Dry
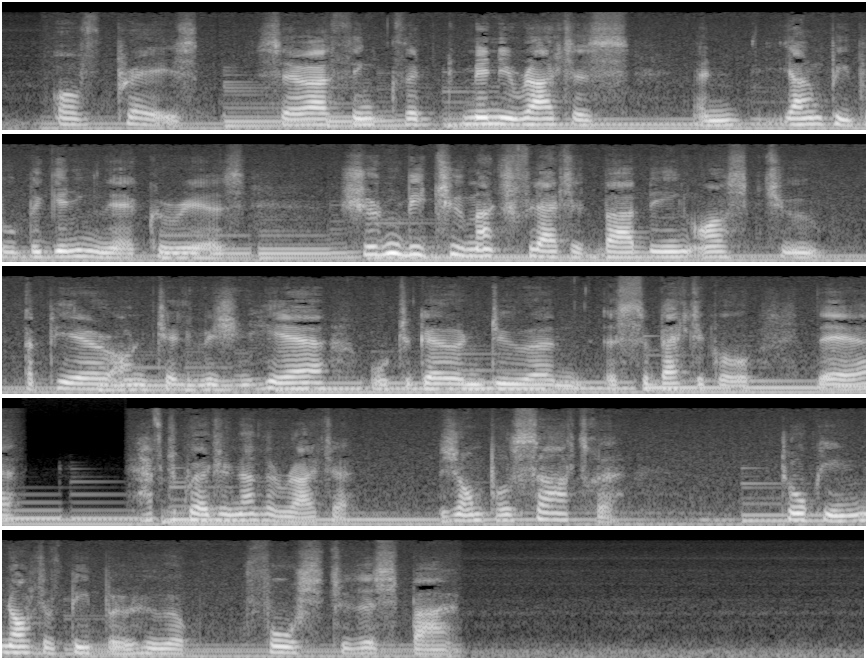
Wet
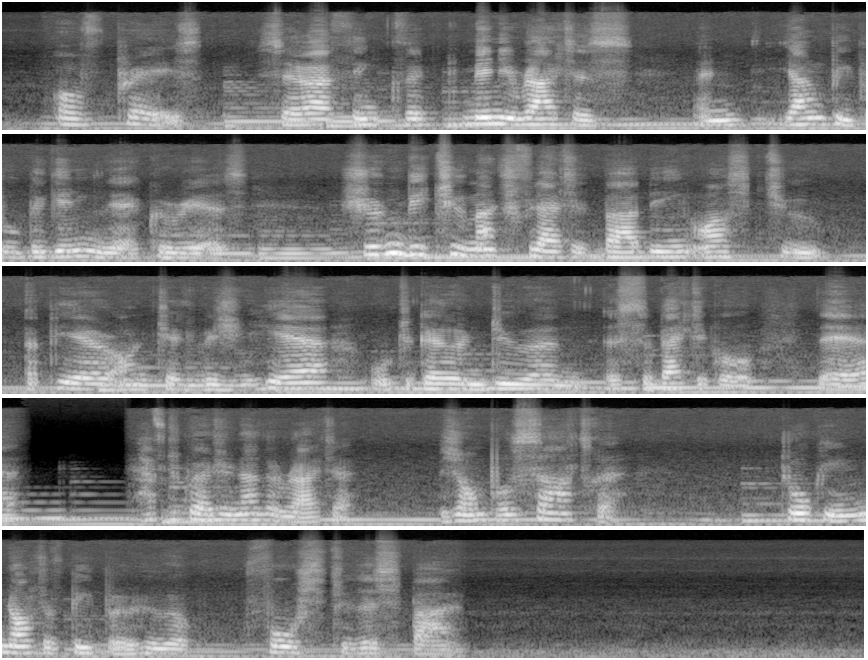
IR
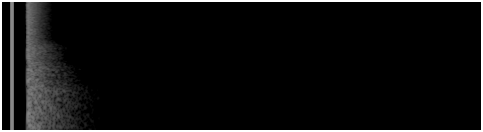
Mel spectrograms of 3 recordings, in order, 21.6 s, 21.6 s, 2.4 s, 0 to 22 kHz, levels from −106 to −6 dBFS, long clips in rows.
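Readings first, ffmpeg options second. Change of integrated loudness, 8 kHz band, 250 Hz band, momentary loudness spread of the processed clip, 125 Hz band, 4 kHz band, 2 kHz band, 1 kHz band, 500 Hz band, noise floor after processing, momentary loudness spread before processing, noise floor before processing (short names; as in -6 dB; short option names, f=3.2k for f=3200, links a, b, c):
+2.0 dB, +4.5 dB, +2.0 dB, 12 LU, +1.5 dB, -1.5 dB, +1.0 dB, +1.5 dB, +2.0 dB, -46 dBFS, 11 LU, -48 dBFS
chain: -filter_complex "[0:a]asplit=2[a][b];[b]adynamicsmooth=sensitivity=1.5:basefreq=3k,volume=0.5dB[c];[a][c]amix=inputs=2:normalize=0,flanger=delay=17.5:depth=7.2:speed=0.74,aexciter=amount=5.8:drive=1.3:freq=6k,volume=-1.5dB"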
